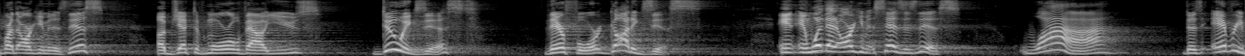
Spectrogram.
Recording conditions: large echoing room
